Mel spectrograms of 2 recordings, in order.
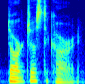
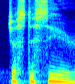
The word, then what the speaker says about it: Justiciar: Well, she's not a dark Justicar. Justiciar, excuse me. That pronunciation always throws me off.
